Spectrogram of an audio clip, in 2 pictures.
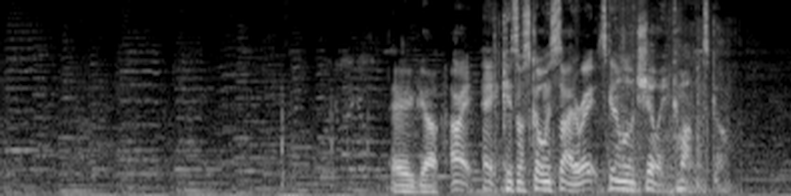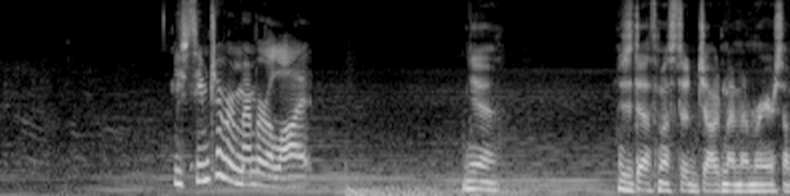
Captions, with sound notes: (party guests chattering) There ya go. All right, hey kids, let's go inside, all right? It's gettin' a little chilly. Come on, let's go. (soft ominous music) - You seem to remember a lot. - Yeah, his death must have jogged my memory or something.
